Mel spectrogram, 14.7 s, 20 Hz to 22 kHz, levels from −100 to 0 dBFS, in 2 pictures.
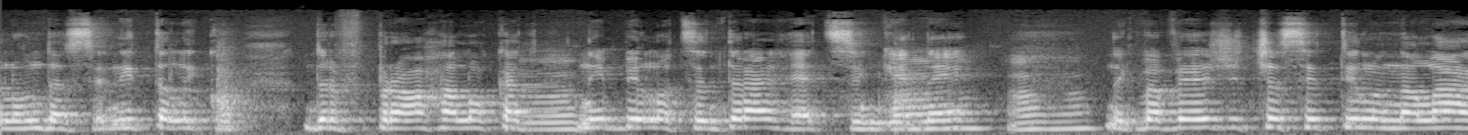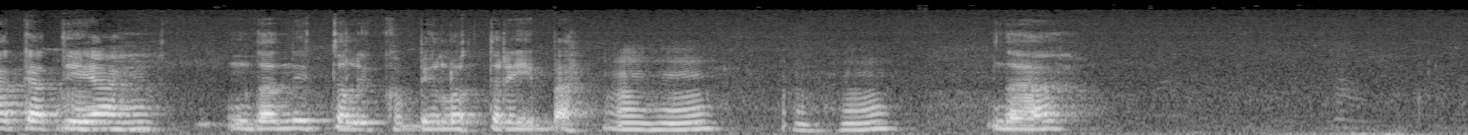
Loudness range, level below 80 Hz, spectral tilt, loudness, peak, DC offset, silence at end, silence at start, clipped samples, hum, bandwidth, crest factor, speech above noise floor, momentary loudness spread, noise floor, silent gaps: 8 LU; -48 dBFS; -3.5 dB/octave; -16 LUFS; 0 dBFS; under 0.1%; 0.2 s; 0 s; under 0.1%; none; 15.5 kHz; 16 dB; 29 dB; 10 LU; -45 dBFS; none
